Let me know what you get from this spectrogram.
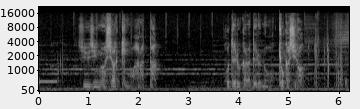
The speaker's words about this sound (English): Oberlin dialed the number Tanaka instructed and held the phone to the gangster's ear.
